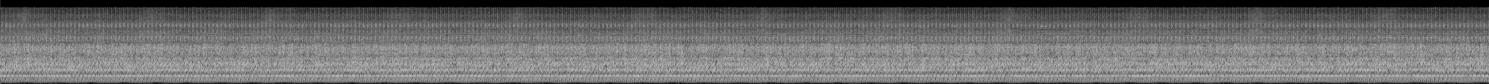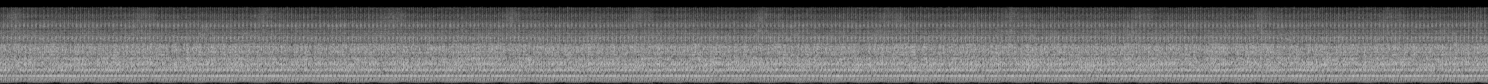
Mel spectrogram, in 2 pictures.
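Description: Film projector running steadily: an even motor whir with a fast, regular clatter from the film mechanism.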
